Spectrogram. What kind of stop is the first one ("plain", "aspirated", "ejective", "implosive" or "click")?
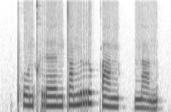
aspirated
